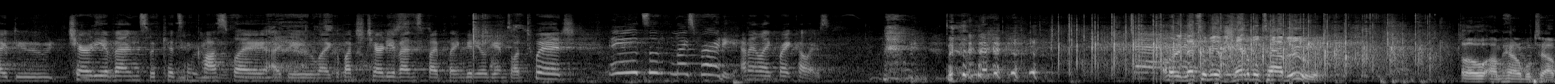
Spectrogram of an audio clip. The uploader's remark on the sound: We have the audio from the Unnecessary Debates at LACC! Los Angeles 2019.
